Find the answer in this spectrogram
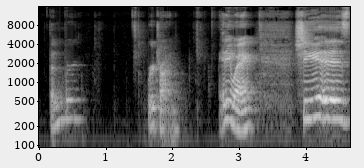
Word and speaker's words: Thunberg: Thunberg is the way that her name is spelled, but she's Swedish. She's from Sweden, so her name is pronounced in a much more sophisticated way than I was able to say it.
